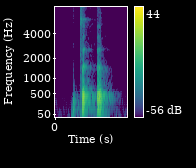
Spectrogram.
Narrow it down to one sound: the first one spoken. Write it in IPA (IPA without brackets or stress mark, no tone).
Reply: t̪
